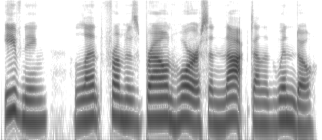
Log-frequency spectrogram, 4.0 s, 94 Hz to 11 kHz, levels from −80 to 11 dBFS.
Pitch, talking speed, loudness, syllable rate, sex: 185 Hz, 165 wpm, -19 LUFS, 4.5 syllables/s, female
